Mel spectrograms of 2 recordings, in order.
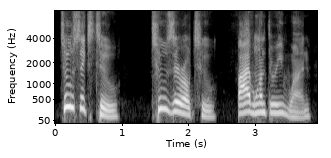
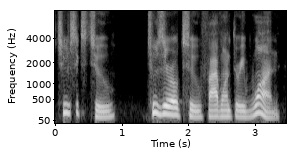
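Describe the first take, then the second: First: The number is read out slowly. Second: The number is read out quickly.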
